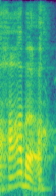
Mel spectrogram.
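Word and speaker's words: Rabo: B-R-A-B-O. – Bravo. – Bravo? Am I saying it correctly? – I don't know. – Hobo? Is that Oh, Hobo. – The Hobo, now I know.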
